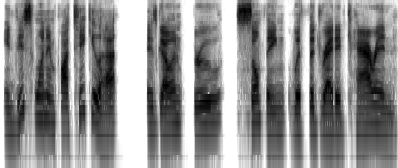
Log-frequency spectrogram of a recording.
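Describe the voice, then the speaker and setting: A man's voice: mid-range voice, measured pace, pushed and bright, no room sound, muffled recording. A man hosting an advice show for men, talking in a hearty, blokey, repetitive pep-talk manner. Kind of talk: comic persona talk show.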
